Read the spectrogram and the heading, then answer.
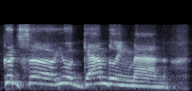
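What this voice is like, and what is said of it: English accent. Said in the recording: “he's British... my parents have the English accent”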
